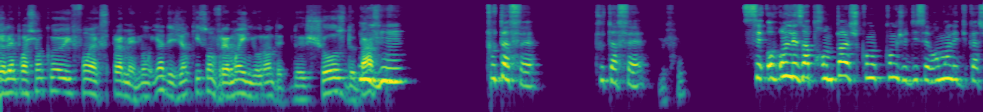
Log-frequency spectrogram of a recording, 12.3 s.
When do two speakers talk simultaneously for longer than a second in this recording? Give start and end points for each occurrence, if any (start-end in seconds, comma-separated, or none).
none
